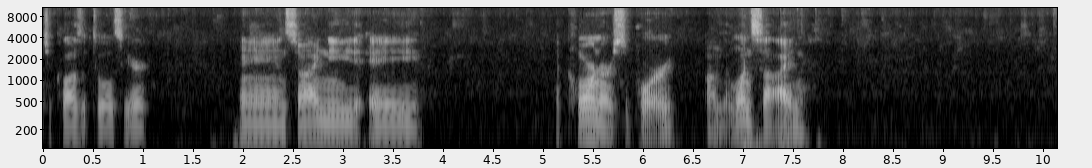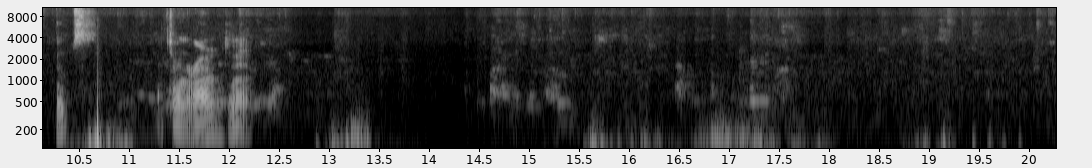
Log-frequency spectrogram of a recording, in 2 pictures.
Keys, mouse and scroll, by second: 3.6 click, 7.3 click, 10.1 click, 11.2 space, 12.0 space, 13.4 click, 15.3 click, 16.5-17.8 drag.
